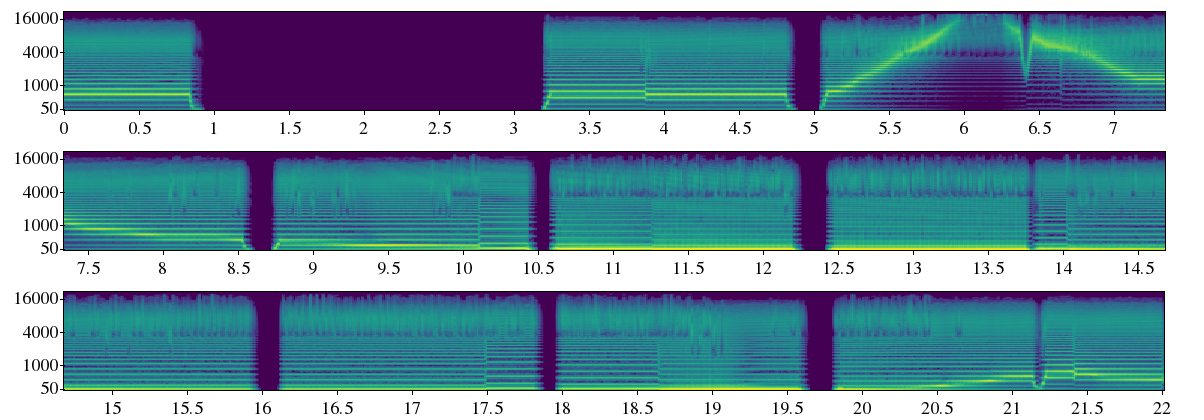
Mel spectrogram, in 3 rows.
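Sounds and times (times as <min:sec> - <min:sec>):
synthesizer low bass notes: 0:10.0 - 0:16.0, 0:16.7 - 0:21.6.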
